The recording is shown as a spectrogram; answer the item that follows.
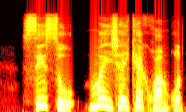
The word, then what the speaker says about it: sisu: เรียก ว่า ซิุ ครับ ออก เสียง ประมาณ ว่า สิุ นะ ครับ ซิสุ ไม่ ใช่ แค่ ความ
